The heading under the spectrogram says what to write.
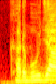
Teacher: ਇਹਨਾਂ ਸ਼ਬਦਾਂ ਦੇ ਵਿੱਚ ਉਚਾਰਨ ਦੇ ਵਿੱਚ ਖੱਖਾ ਜਿਹੜਾ ਹੈ ਉਹਦੀ ਆਵਾਜ਼ ਨਰਮ ਹੋ ਜਾਂਦੀ ਹੈ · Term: ਖੱਖੇ ਪੈਰ ਬਿੰਦੀ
